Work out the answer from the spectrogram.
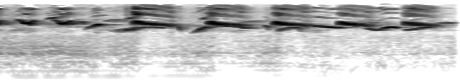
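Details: Loud song from a big-bodied caged Chinese hwamei: bright whistled notes sliding downward, delivered in a quick series of about six similar phrases, with a soft low murmur underneath.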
